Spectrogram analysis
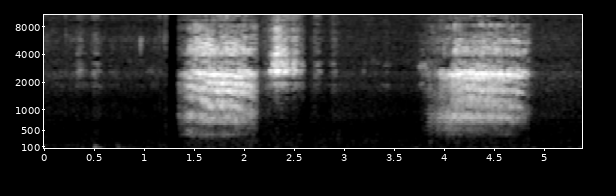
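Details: Pekingese dog snoring.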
